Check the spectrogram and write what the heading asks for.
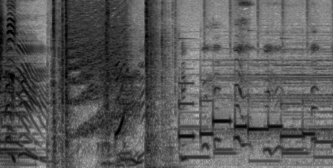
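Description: Cartoon sound effects: a falling glide at the start, a thunk under a second in and a heavier, deeper thunk near two seconds in, then background music of short stepping notes comes in.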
